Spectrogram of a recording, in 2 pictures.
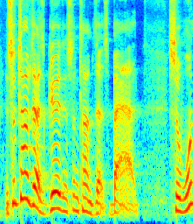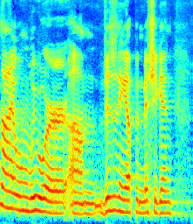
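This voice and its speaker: With noticeable background noise, a man talks in an American accent. His pitch variation is ordinary. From US South, North Carolina. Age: 40s. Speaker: pastor. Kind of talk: sermon. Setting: church.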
